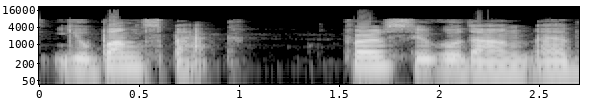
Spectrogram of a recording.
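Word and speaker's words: 爸: This character means father, and it's pronounced in Mandarin as ba.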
